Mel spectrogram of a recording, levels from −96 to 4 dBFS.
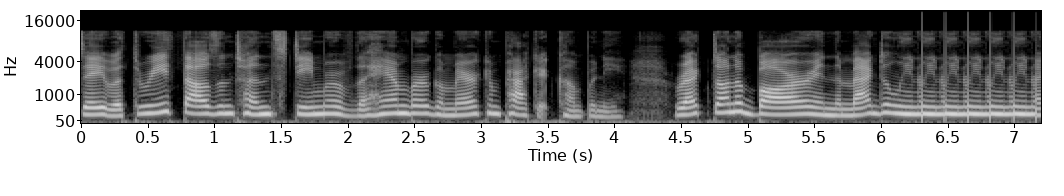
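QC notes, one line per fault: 6.32–7.17 s, system hang loop: the audio locks onto one 171 ms fragment and repeats it exactly five times, giving a hard, machine-gun stutter at about 5.9 Hz. The driver or host stalled while the output hardware kept replaying the same stretch of its ring buffer, and the loop length fits an 8192-sample buffer. Because the fresh audio was never delivered, roughly a second of the clip is lost and replaced by the repeats.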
